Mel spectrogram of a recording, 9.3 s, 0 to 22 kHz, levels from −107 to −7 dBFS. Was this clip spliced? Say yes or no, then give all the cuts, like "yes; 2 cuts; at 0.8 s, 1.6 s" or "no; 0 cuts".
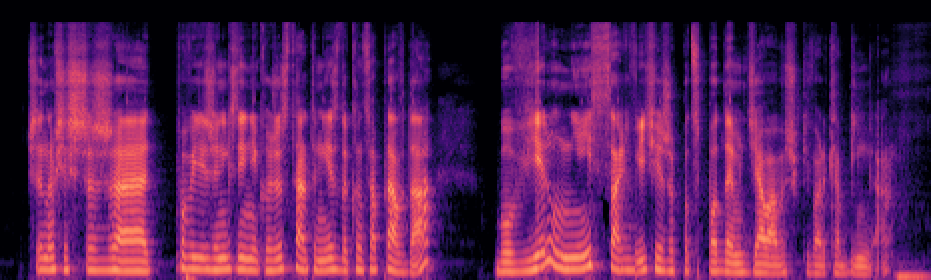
yes; 2 cuts; at 1.8 s, 6.3 s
